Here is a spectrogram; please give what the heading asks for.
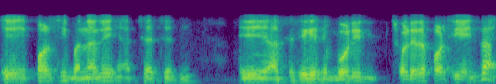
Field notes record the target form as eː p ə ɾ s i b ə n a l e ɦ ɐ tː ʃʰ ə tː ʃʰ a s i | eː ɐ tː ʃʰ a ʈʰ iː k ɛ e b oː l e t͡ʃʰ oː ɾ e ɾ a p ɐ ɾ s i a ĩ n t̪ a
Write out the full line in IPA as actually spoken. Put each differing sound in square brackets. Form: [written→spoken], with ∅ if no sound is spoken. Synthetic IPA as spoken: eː p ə ɾ s i b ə n a l e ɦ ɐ tː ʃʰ [ə→a] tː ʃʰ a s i | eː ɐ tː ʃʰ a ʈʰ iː k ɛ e b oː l [e→i] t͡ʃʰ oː [ɾ→ɽ] e ɾ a p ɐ ɾ s i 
